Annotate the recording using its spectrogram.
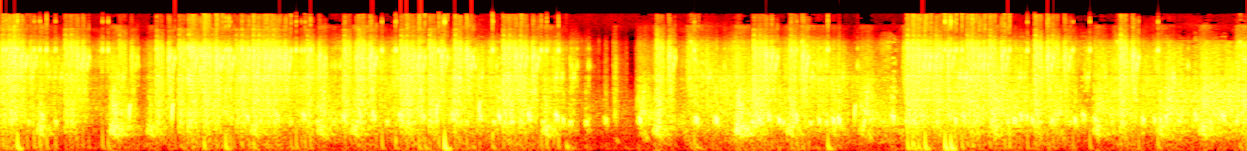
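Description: Rapid video game gunfire crackles and pops nonstop.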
